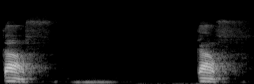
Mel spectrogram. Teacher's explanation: pangkal lidah paling belakang pada posisi menempel langit-langit antara bagian tulang atas dan bagian yang lunak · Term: huruf Kaf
